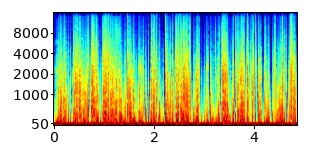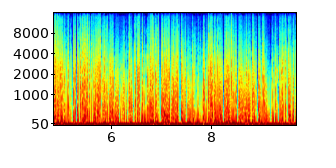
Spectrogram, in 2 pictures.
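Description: Loud, steady rumble of a car heard from inside the cabin, with the driver's window open.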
